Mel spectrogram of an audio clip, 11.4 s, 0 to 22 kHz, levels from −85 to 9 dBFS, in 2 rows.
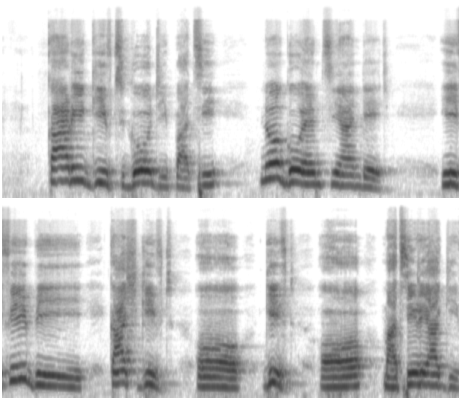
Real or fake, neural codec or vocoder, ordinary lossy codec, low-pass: fake; vocoder, 44.1 kHz, 128 mel bands every 256 samples, BigVGAN v2; none; 19.8 kHz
